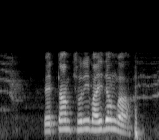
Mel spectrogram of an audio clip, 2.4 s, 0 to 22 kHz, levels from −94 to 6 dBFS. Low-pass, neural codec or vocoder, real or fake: 5.4 kHz; codec, 16 kHz, 8 kbps, FunCodec, trained on Chinese and English, 25 frames a second; fake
